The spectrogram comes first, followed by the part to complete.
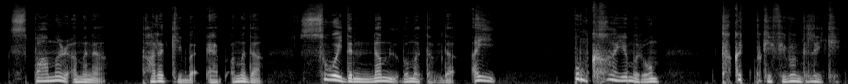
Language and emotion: Manipuri, fearful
